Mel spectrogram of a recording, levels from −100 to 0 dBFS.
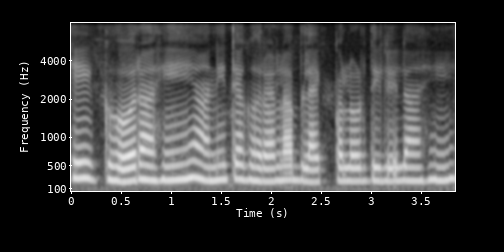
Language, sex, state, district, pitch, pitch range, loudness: Marathi, female, Maharashtra, Nagpur, 245 Hz, 230-255 Hz, -14 LUFS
